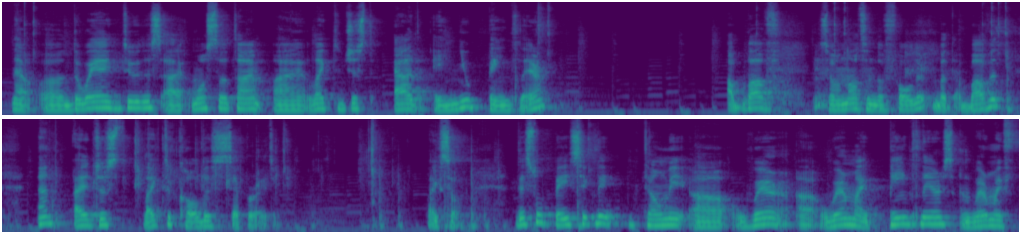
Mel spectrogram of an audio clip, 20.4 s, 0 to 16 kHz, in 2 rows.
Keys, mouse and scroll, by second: 0.3 click, 5.4 click, 6.5 click, 8.4 click, 9.8 click, 11.4 shift+s, 12.1 r, 12.8 0, 13.7 Return, 16.0 click.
